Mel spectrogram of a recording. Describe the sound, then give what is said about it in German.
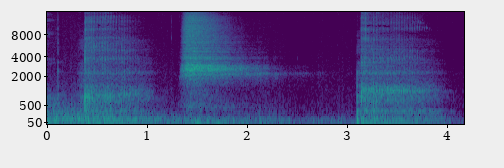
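A voice imitates a snoring flea with three breathy, rasping snore sounds, each a drawn-out airy rush with gaps between, fairly loud, no words spoken. “Ich moderiere lieber als schnarchender Floh.”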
